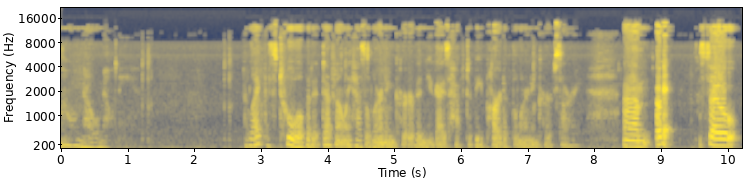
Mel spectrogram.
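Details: Adult lecturer; normal speech.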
